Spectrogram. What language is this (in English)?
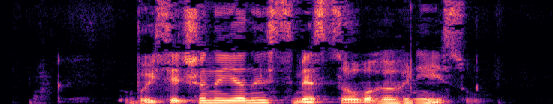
Belarusian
